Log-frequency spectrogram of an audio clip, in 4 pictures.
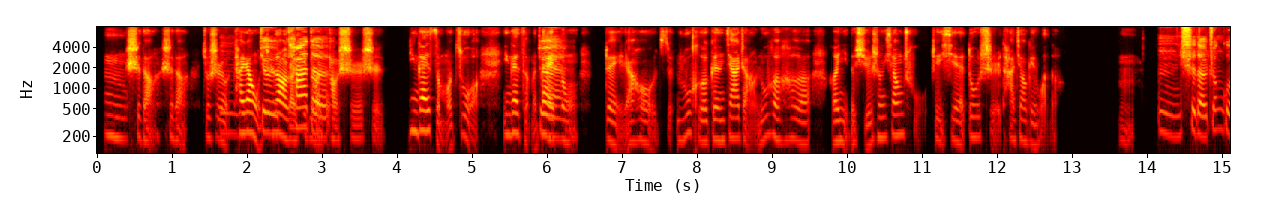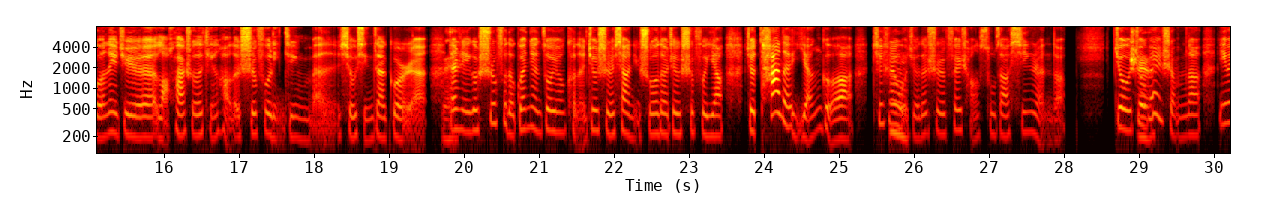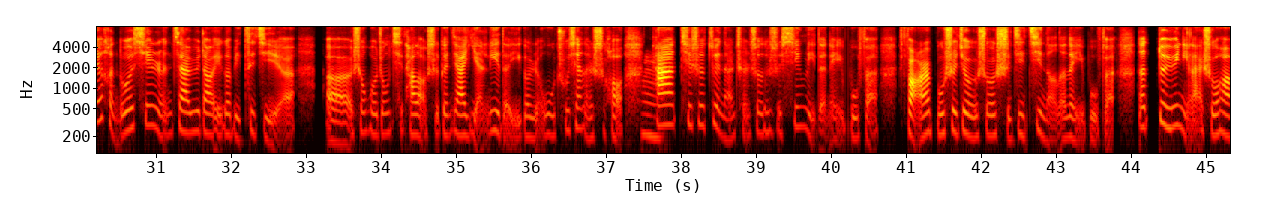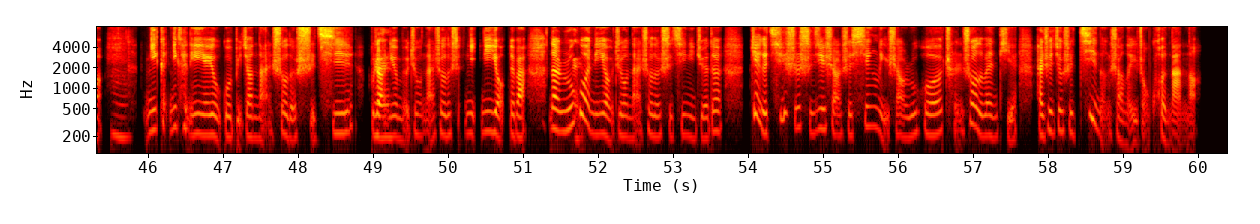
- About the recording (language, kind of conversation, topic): Chinese, podcast, 你第一份工作对你产生了哪些影响？
- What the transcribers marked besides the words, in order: none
